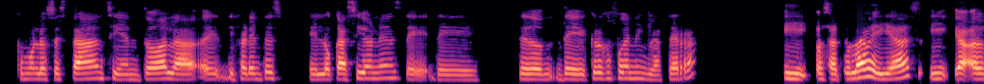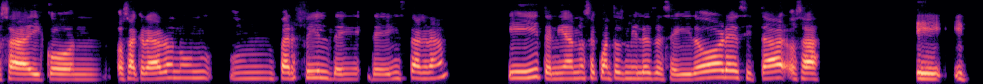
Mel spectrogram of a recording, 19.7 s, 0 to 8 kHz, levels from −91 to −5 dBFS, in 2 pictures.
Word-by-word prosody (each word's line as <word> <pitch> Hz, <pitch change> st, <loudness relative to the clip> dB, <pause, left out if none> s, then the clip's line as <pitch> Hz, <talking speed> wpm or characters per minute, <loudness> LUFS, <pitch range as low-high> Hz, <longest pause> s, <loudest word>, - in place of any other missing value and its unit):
como 195 Hz, 0 st, -7 dB
en 195 Hz, -, -5 dB
los 190 Hz, -1 st, -3 dB
stands 200 Hz, +2 st, 0 dB
y -, -, -3 dB
en 180 Hz, -1 st, -9 dB
toda 195 Hz, +3 st, +3 dB
la 185 Hz, -3 st, +2 dB
eh, 95 Hz, 0 st, -5 dB
diferentes 200 Hz, +2 st, -5 dB, 0.2 s
eh, 180 Hz, -, -7 dB
locaciones 210 Hz, +4 st, -1 dB
de -, -, -7 dB
de 170 Hz, -1 st, -9 dB, 0.4 s
de 195 Hz, -1 st, -2 dB
don 185 Hz, -1 st, -1 dB
de 180 Hz, -1 st, -3 dB
creo 210 Hz, 0 st, -3 dB
que 215 Hz, -, -9 dB
fue 215 Hz, +1 st, -3 dB
en 210 Hz, -, -6 dB
Inglaterra, 190 Hz, -, -5 dB, 0.9 s
y, 210 Hz, +9 st, -1 dB
o 200 Hz, -, -1 dB
sea, 185 Hz, -1 st, +1 dB
tú 200 Hz, -, -3 dB
la 235 Hz, +5 st, +10 dB
veías 220 Hz, +1 st, +3 dB
y, 200 Hz, 0 st, -4 dB
ah, 195 Hz, -, +6 dB
o 195 Hz, -, -1 dB
sea, 190 Hz, -1 st, +6 dB
y 180 Hz, 0 st, 0 dB
con, 180 Hz, -1 st, -1 dB
o 200 Hz, -, -2 dB
sea, 210 Hz, 0 st, +1 dB
crearon 205 Hz, +4 st, +2 dB
un 230 Hz, -2 st, -8 dB, 0.2 s
un 215 Hz, 0 st, -12 dB
perfil 230 Hz, +2 st, -1 dB
de 190 Hz, 0 st, -7 dB
de 180 Hz, 0 st, -6 dB
Instagram 215 Hz, -, -2 dB, 0.6 s
y 230 Hz, +4 st, 0 dB
tenía 210 Hz, -2 st, -2 dB
no 220 Hz, +1 st, -6 dB
sé 220 Hz, 0 st, -5 dB
cuántos 220 Hz, -1 st, -2 dB
miles 210 Hz, 0 st, -3 dB
de 200 Hz, -2 st, -5 dB
seguidores 225 Hz, +7 st, +2 dB
y 205 Hz, -, -8 dB
tal, 220 Hz, +5 st, +4 dB
o -, -, -3 dB
sea, 205 Hz, -2 st, +5 dB, 0.9 s
y 390 Hz, -4 st, +4 dB
y 190 Hz, -4 st, -7 dB
205 Hz, 175 wpm, -23 LUFS, 185-220 Hz, 0.9 s, la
